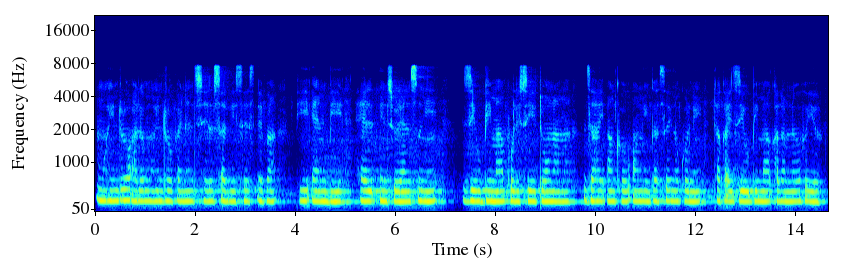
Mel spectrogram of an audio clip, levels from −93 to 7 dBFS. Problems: constant background noise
